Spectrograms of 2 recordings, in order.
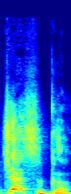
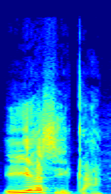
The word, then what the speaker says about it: Jessica: it yeah okay cuz you said it wrong you said Jessica now in Latino culture we don't pronounce this yay so her name is Jessica Jessica Jessica yeah please do well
